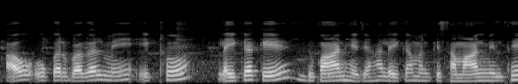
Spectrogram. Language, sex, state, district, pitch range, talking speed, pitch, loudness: Chhattisgarhi, female, Chhattisgarh, Raigarh, 170-210 Hz, 185 wpm, 190 Hz, -17 LUFS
